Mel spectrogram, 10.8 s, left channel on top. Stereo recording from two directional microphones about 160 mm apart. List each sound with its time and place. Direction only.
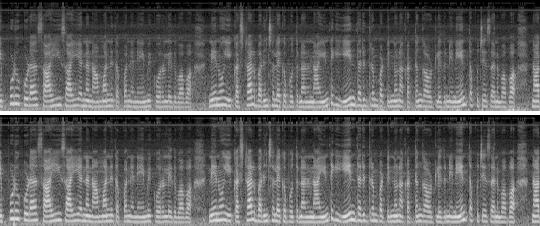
0.0 s a woman's voice: 15° right (ahead or behind)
